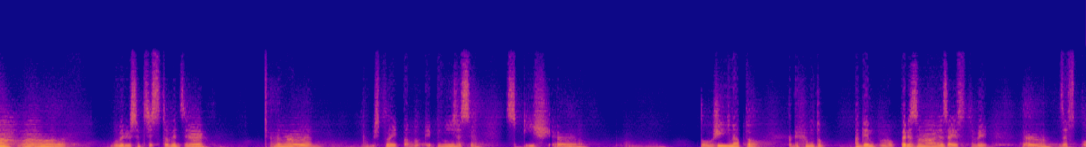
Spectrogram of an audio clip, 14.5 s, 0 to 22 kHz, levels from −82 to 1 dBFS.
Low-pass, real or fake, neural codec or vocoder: 14.4 kHz; fake; codec, 44.1 kHz, 0.9 kbps, DAC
